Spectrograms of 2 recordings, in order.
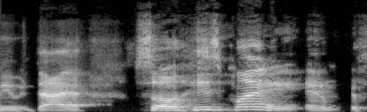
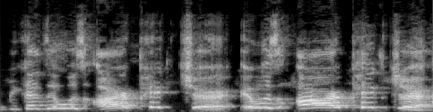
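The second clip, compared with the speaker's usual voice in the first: much higher, whiny crying child imitation; imitating crying kid; 14 semitones higher than usual. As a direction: mimic a little boy sobbing over a broken photo. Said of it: "he started crying".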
